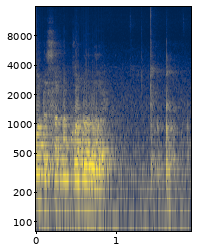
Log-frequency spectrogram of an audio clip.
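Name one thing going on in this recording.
A man speaks loudly and close to a microphone.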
